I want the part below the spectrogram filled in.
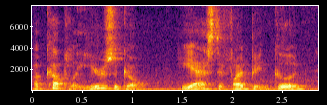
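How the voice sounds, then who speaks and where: A matter-of-fact big brother bear cub from a picture book, acted out by a man. He sounds knowing and animated, over faint background noise. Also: medium pitch, fairly quick.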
